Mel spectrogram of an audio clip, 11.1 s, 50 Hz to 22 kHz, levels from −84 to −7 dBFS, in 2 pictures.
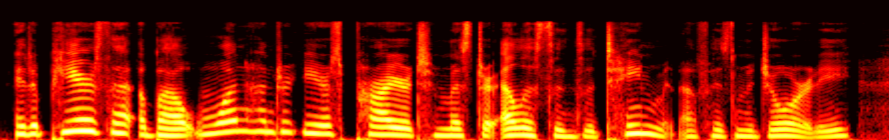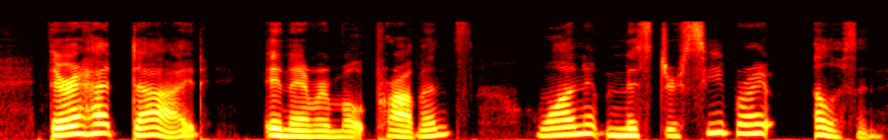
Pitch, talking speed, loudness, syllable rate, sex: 205 Hz, 140 wpm, -18 LUFS, 5.0 syllables/s, female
